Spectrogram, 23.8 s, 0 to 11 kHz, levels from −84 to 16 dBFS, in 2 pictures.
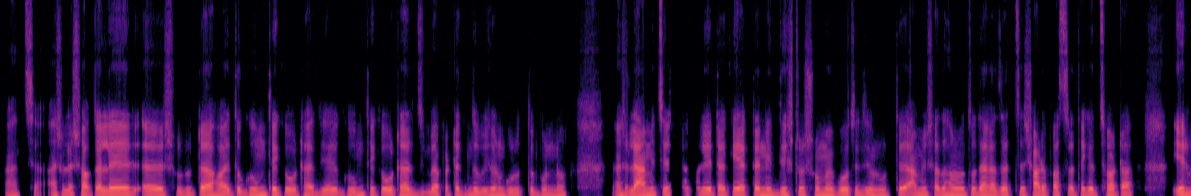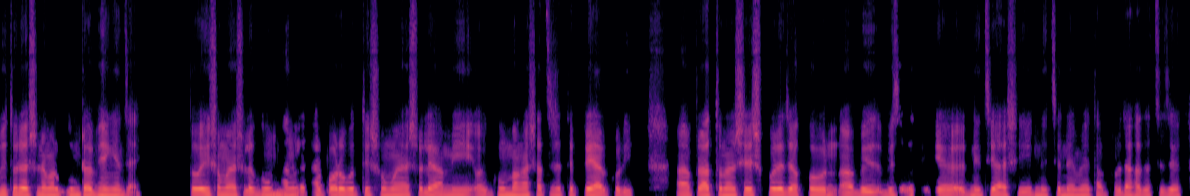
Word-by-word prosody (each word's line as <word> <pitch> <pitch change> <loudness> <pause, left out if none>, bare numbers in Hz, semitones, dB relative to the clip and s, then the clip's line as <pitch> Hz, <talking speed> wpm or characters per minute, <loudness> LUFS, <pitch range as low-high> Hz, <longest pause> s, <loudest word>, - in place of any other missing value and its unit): আচ্ছা। 140 +1 -8 0.2
আসলে 190 +4 -2
সকালের 175 +4 +5 0.2
এ - - +3 0.3
শুরুটা 160 +2 0
হয়তো 150 +1 +1
ঘুম 155 0 +1
থেকে 155 0 +1
ওঠা 145 +1 -2
দিয়ে। 140 +2 0
ঘুম 155 0 -1
থেকে 165 -1 -4
ওঠার 160 +1 +2
জি - - -9
ব্যাপারটা 150 +2 -1
কিন্তু 155 0 -2
ভীষণ 155 +2 0
গুরুত্বপূর্ণ। 145 -1 -4 0.6
আসলে 175 +3 +1
আমি 160 +2 +2
চেষ্টা 170 0 -4
করি 170 -1 -3
এটাকে 160 +1 -1
একটা 165 +1 -1
নির্দিষ্ট 155 +1 -1 0.2
সময়ে 155 0 +2
প্রতিদিন 150 -1 0
উঠতে। 135 +4 -4
আমি 160 - -1
সাধারণত 165 -1 +1
দেখা 155 0 +3
যাচ্ছে 155 +1 -2
৫ঃ৩০ 150 0 0
থেকে 160 0 +2
৬ঃ০০, 155 -2 +1 0.5
এর 170 - +5
ভিতরে 175 0 +1
আসলে 165 +1 -4
আমার 160 -1 +3
ঘুমটা 155 +1 +1
ভেঙে 150 -1 +2
যায়। - - -6 0.5
তো - - 0
এই - - +2
সময় 175 -1 +1
আসলে 175 +1 0
ঘুম 165 0 +1
ভাঙলে, 165 +1 -1
তার 155 -1 -3
পরবর্তী 160 0 +3
সময়ে 155 -1 0
আসলে 155 +1 -1
আমি 150 0 -3 0.2
ওই 145 - -2
ঘুম 160 +1 -1
ভাঙার 155 0 +1
সাথে, 155 0 -4
সাথে, 155 0 -4
প্রেয়ার 155 -2 +5
করি। 150 +3 -2 0.5
আ - - -2 0.2
প্রার্থনা 160 0 +2
শেষ 155 -1 +3
করে 160 -1 +7
যখন 150 0 +1 0.2
আ - - +1
বি 150 - +3 0.2
বিছানা 150 0 -4
থেকে 150 - -4 0.3
নিচে 145 +2 -1
আসি, 140 +2 -5 0.2
নিচে 145 +1 -6
নেমে 145 -1 -1
তারপরে 140 0 -5
দেখা 140 +1 0
যাচ্ছে 140 0 -7
যে 140 - +2
155 Hz, 195 wpm, -23 LUFS, 150-160 Hz, 0.6 s, করে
